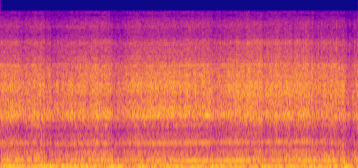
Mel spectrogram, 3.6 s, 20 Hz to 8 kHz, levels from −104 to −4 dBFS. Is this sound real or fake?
real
